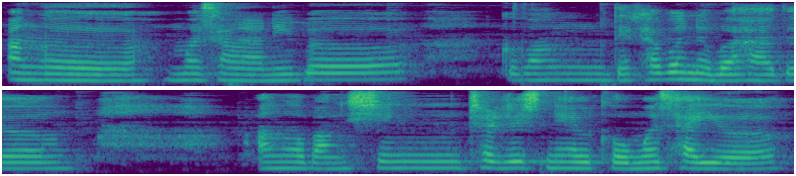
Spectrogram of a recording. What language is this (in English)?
Bodo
